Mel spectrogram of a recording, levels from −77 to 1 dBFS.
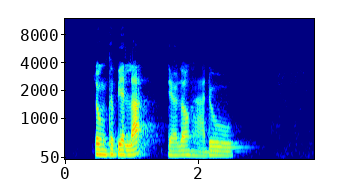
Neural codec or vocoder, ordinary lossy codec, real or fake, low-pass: none; AAC, 48 kbps; real; 10.8 kHz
